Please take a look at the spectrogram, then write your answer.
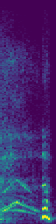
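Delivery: high, soft giddy giggle; a delighted little giggle; giddy laugh. Acted. Felicity giggles giddily as John fumbles his answer. Giddy after agreeing to kiss.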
